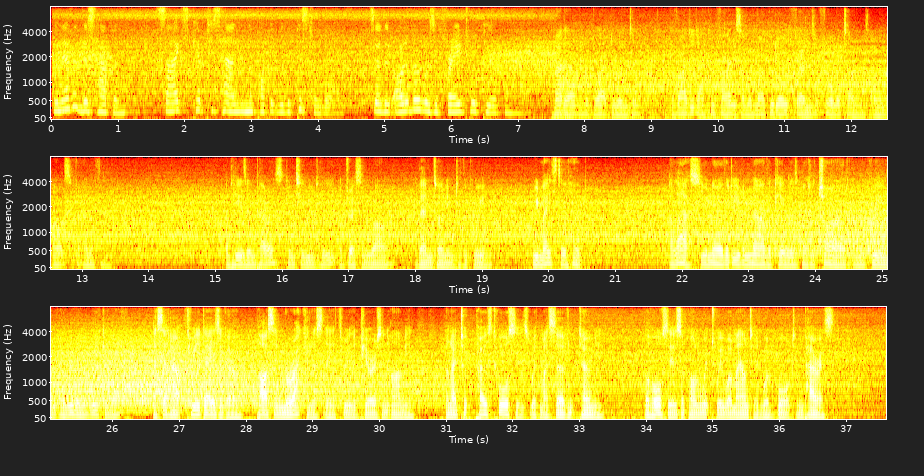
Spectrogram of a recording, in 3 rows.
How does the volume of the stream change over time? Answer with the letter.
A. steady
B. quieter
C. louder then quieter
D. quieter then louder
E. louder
C.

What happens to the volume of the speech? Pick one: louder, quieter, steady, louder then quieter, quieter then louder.
louder.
